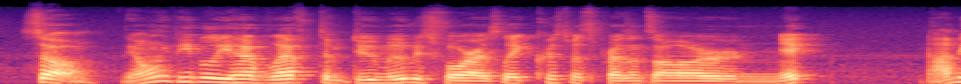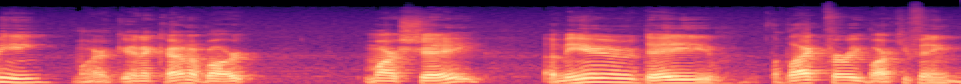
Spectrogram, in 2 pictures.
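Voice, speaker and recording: A put-on character voice with a low-to-middle pitch moves at a moderate pace over a quiet background. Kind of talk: comic sketch acting. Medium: comedy sketch.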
